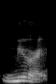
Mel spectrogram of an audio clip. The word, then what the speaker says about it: Muir: to a mr muir m-u-i-r is that is that correct yes new york uh you pronounce it like you would say david muir another journalist for abc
